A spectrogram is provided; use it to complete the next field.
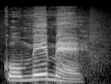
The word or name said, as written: Come me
